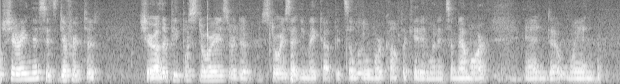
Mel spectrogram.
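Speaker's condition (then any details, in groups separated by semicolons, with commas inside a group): No condition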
